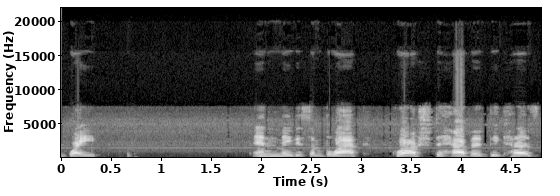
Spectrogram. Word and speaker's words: gouache: other types of watercolor gouache is also spelled g-o-u-a-c-h-e um but i pronounce it watch others may pronounce it differently um but this is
